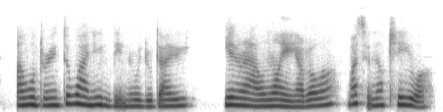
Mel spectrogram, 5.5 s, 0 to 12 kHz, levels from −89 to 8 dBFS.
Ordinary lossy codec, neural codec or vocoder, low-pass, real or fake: Opus, 32 kbps; codec, 16 kHz, 0.5 kbps, FunCodec, trained on LibriTTS, 25 frames a second; 7.2 kHz; fake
